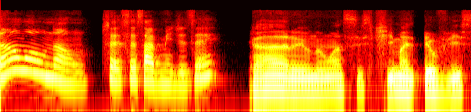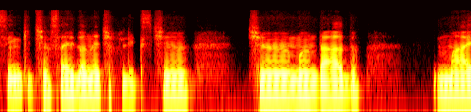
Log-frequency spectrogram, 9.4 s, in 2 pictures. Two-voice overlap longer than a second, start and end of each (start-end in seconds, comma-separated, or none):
none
